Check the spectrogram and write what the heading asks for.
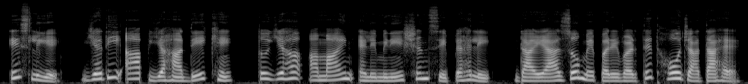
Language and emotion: Hindi, neutral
